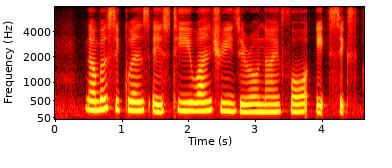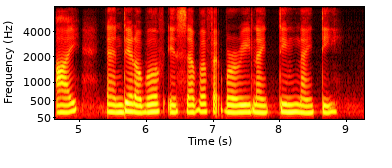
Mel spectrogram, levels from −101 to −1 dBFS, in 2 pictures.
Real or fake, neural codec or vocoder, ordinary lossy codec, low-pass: fake; codec, 16 kHz, 0.9 kbps, LongCat-Audio-Codec; none; none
